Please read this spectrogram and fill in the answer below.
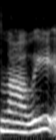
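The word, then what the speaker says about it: Lali: are in your background my name is Lolly l-a-l-i so it's very easy to pronounce like lollipop um I'm originally from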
